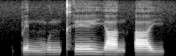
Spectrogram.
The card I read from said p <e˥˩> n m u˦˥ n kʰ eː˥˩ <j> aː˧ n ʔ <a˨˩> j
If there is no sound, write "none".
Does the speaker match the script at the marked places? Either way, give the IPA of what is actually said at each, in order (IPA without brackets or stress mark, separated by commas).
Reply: e˩˦, j, a˧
